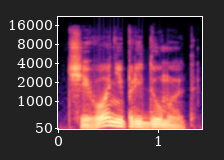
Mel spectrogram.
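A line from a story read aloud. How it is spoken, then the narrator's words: Laughing. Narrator (Russian): смеясь говорила Варвара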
